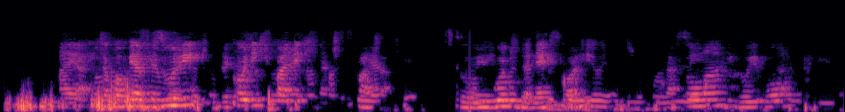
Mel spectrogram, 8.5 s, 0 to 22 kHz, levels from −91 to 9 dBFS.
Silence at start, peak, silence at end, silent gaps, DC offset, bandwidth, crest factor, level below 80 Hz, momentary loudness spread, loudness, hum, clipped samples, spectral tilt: 0.05 s; -6 dBFS; 0.1 s; none; under 0.1%; 7 kHz; 22 dB; -52 dBFS; 20 LU; -27 LUFS; none; under 0.1%; -8 dB/octave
